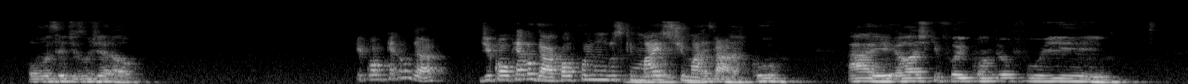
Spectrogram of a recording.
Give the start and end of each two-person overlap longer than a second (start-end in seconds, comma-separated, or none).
6.2-7.5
